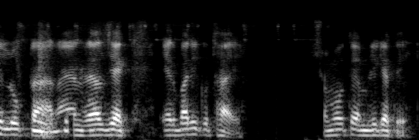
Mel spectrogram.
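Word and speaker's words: Hreljac: Ryan রালজ্যাক। Ryan রালজ্যাক। হুম, আচ্ছা। মানে এইচ In উচ্চারণ হবে না 1990, আর কি, এইচ উইল বি সাইলেন্ট।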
